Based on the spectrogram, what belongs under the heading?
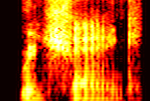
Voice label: "redshank", American

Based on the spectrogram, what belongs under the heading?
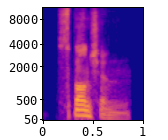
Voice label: "sponsion", British

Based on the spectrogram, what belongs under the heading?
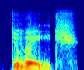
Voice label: "DoH", American

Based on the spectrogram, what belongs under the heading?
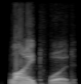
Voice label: "lightwood", American

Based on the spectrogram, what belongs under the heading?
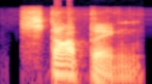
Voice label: "stopping", American

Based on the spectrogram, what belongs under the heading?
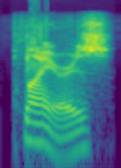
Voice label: "pliers", American

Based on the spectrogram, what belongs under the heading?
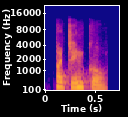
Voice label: "pachinko", Indian; Dictionary

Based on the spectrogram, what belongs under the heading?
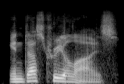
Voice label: "industrialize", American

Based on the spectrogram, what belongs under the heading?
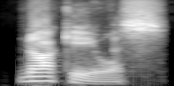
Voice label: "nocuous", American

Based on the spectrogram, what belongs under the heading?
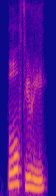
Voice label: "porphyry", Indian; Dictionary

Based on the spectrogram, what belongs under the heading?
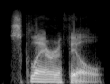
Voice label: "sclerophyll", American

